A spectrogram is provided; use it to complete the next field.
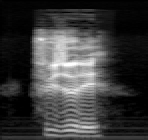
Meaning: to give the shape of a spindle
- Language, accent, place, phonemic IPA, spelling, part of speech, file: French, France, Lyon, /fyz.le/, fuseler, verb, LL-Q150 (fra)-fuseler.wav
